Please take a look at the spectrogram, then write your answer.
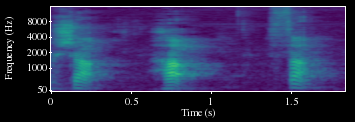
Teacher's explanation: मतलब कुछ भाप सी मुंह में से बाहर आएगी, ऊष्मा सी आएगी कुछ, तो ये ऊष्म व्यंजन है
